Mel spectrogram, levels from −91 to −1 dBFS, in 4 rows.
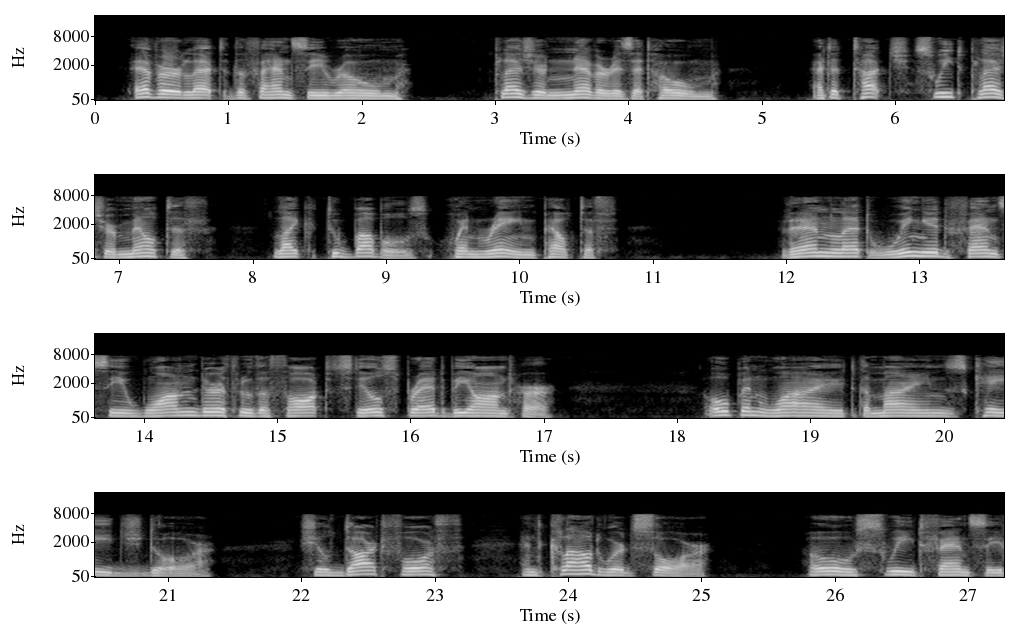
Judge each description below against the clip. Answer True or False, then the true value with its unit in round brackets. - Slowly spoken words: True (110 wpm)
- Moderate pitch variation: True (3.4 semitones)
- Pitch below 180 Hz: True (135 Hz)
